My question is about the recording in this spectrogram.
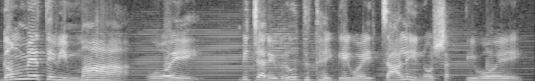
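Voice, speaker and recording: A woman's voice: mid-range voice, measured pace, soft background music. Woman telling a devotional story dramatically. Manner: dramatic, voices the characters, addresses listeners. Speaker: religious storyteller.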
